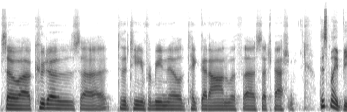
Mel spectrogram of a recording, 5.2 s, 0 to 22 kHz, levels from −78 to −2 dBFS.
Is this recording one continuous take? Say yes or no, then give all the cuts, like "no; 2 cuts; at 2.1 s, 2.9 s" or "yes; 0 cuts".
yes; 0 cuts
